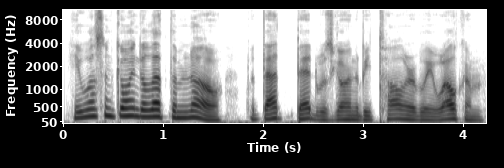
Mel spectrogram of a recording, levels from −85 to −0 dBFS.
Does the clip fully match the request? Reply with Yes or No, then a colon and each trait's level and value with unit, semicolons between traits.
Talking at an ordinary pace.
No: fast, 225 wpm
